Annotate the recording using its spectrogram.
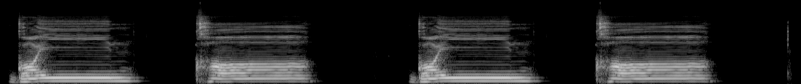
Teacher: কন্ঠনালী শেষ থেকে উচ্চারিত হয়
